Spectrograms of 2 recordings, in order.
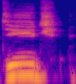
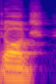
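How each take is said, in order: First: The vowel is long, as in stooge. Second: The vowel is short, as in dodge. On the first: This is a guess at how Americans say it. "so is it Dooge?" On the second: This is how the speaker's own accent says it. "I've been saying Dodge"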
